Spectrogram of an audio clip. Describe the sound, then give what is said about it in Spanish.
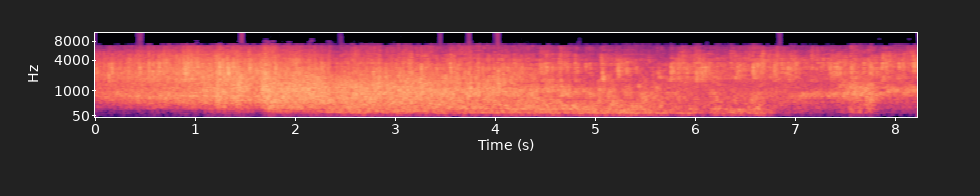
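A stormy night rushes through a window flung wide open: loud, dense, continuous roaring of gusting wind and rain with deep rumbling, holding strong throughout and easing slightly near the end, with no voices. “La impetuosa furia de la ráfaga de viento que entró casi nos levantó en el aire. Era en verdad una noche tormentosa”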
